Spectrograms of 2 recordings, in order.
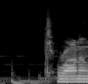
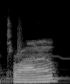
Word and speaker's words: Toronto: It's true that most Canadian people pronounce it that way, but the second T is not silent.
